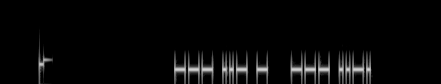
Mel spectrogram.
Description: Morse code, heard as a keyed tone, about 34 wpm, 700 Hz. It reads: OUT OF
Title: Sets of 2 Words 35wpm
